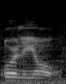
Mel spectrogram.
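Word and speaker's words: Orléans: relieve the siege of orleans uh the actual pronunciation is orleans so new orleans louisiana is actually new orleans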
